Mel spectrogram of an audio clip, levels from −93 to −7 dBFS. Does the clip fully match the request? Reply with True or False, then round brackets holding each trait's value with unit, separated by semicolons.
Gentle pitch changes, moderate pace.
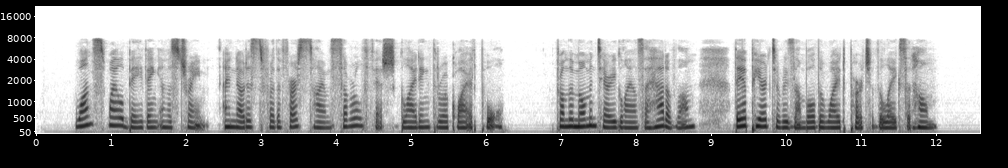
False (3.0 semitones; 185 wpm)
